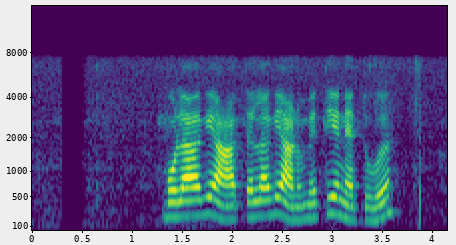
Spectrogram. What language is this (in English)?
Sinhala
